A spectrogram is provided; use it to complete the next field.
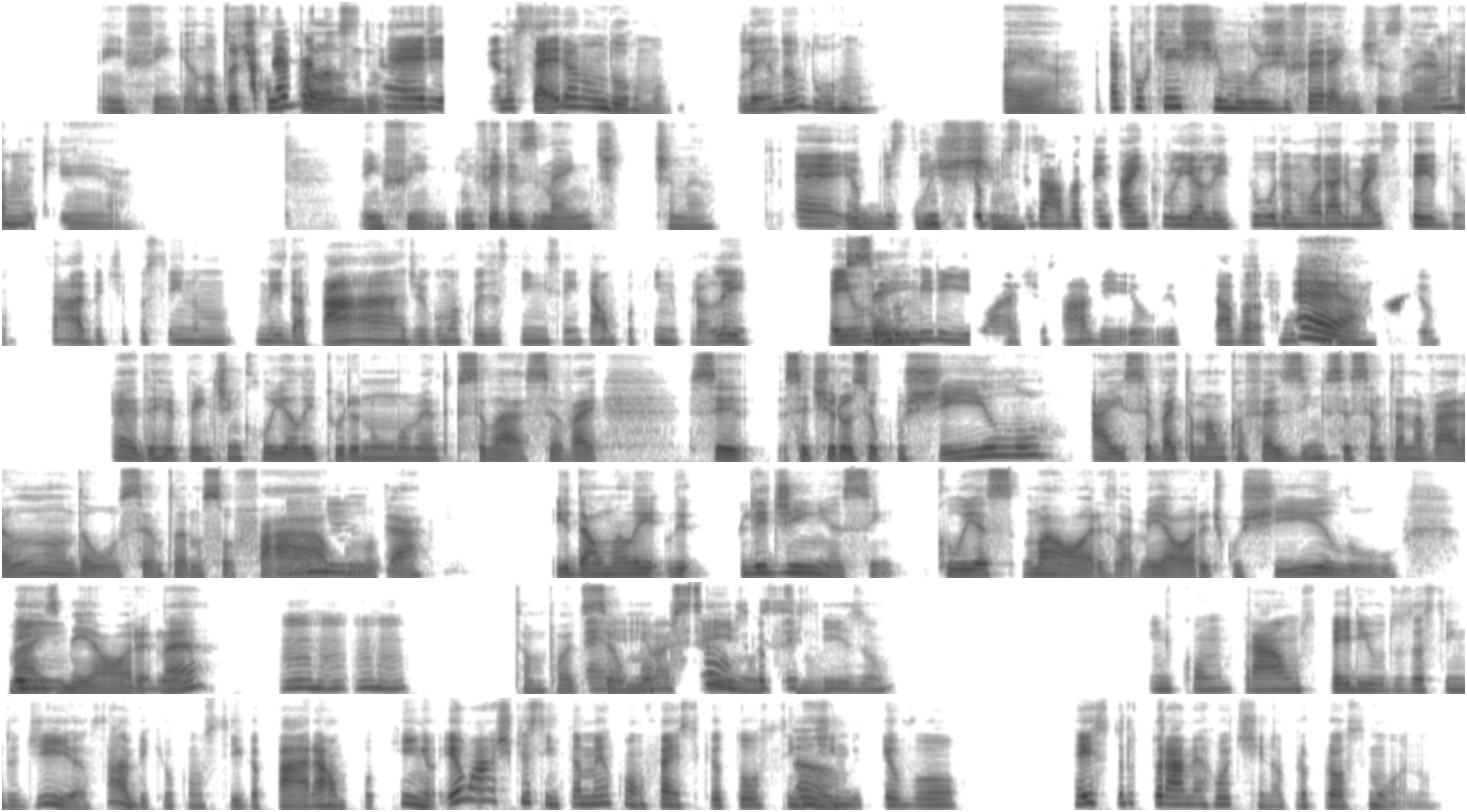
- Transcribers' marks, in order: tapping
- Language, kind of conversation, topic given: Portuguese, advice, Como posso separar melhor o trabalho da vida pessoal?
